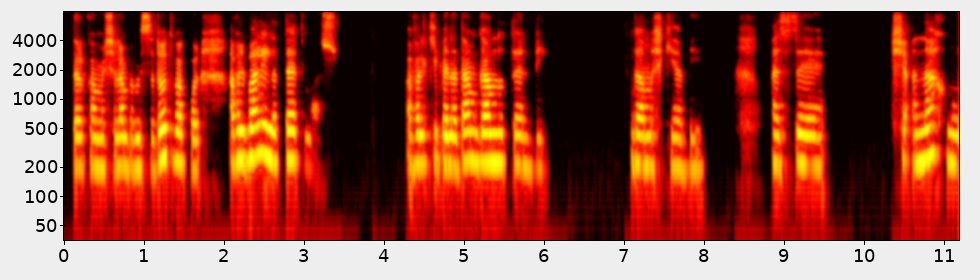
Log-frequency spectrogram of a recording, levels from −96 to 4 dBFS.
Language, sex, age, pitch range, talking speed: Hebrew, female, 20-39, 215-245 Hz, 115 wpm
